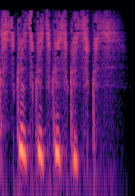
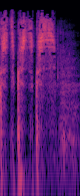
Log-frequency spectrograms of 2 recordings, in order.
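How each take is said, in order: First: The hissing sounds come with a vocal sound. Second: Only plain hissing sounds, with no voice added. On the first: The speaker calls it right. "there's a vocalization that goes along with it" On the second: The speaker calls it wrong. "It's not just"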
